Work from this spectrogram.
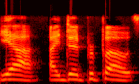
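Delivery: level, unexcited deadpan monotone, no fanfare. Retelling a proposal, quoting the one who proposed: imitating Tino's deadpan tone. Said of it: "he seems honestly just pretty deadpan".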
